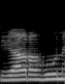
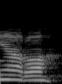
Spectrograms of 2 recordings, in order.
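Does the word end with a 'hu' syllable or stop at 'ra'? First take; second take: hu; ra. First: The word ends with a final 'hu' syllable. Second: The word stops at 'ra' with no final syllable. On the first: The speaker calls it wrong. "या रहू नहीं पढ़ना आपने" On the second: The speaker calls it right. "वक्फ होगा, सांस तो, तोड़ना पड़ेगा"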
